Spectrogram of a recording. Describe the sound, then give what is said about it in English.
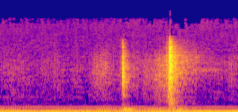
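A door being closed, heard as two short, solid thumps about half a second apart over a low, steady hum. “Please close the door after you.”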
